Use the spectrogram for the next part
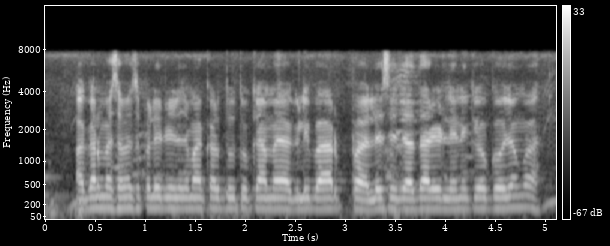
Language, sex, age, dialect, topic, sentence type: Hindi, male, 18-24, Hindustani Malvi Khadi Boli, banking, question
